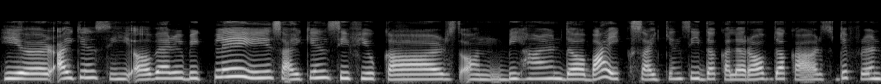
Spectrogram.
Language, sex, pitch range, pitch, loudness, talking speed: English, female, 235-280 Hz, 260 Hz, -16 LUFS, 175 wpm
